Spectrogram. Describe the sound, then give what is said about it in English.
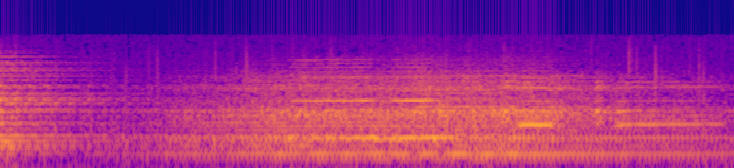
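A car driving, used as a radio drama sound effect for an automobile ride: a steady, low engine drone that swells gradually toward the middle and eases slightly at the end, with no voices. “And now grab your coat, Rusty. We're all going for an automobile ride.”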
